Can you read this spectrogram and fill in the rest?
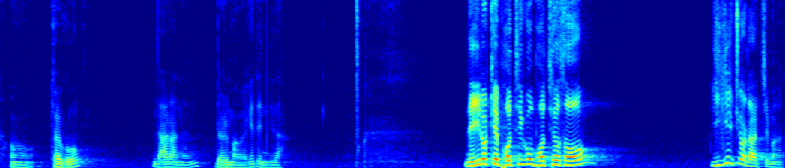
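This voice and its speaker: A man preaching a sermon, telling a story with animation and quizzing his audience. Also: high voice. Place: church. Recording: long church hall reverb.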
